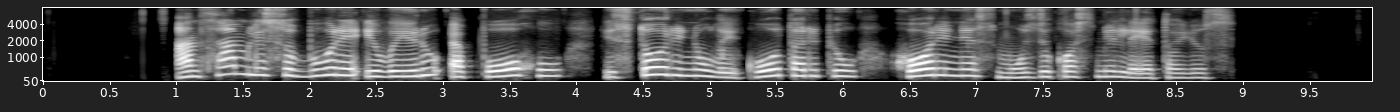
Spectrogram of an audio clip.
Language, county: Lithuanian, Panevėžys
